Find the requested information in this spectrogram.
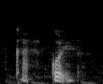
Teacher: Esta palabra está dividida en 3 sílabas y la sílaba tónica recae en la última sílaba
